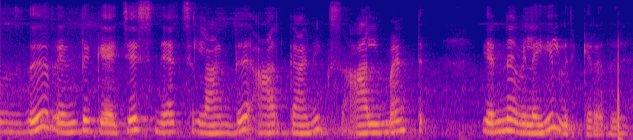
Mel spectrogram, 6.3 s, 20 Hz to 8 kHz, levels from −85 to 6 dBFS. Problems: none marked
